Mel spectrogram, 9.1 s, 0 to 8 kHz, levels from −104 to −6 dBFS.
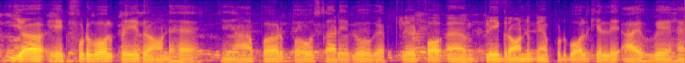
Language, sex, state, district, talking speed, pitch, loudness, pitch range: Hindi, male, Bihar, Begusarai, 125 wpm, 100 Hz, -19 LUFS, 100-105 Hz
